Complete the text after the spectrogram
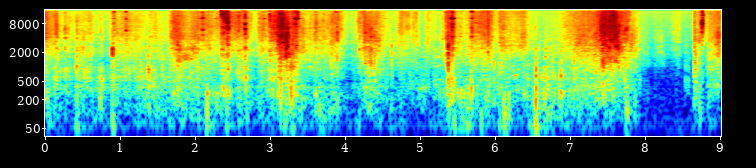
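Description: A fabric bag rustles and crinkles as hands handle it up close.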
